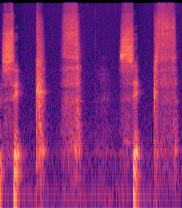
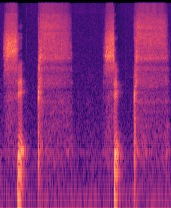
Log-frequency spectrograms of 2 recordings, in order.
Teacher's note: you have to go from the k to then pushing your tongue between your teeth and releasing the th sound.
